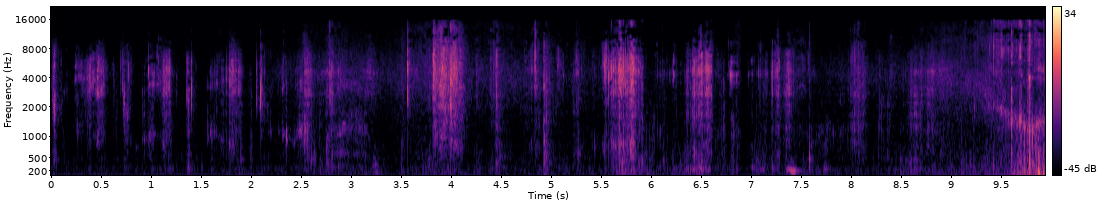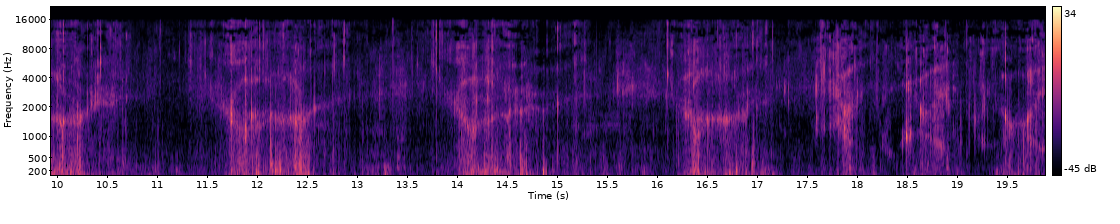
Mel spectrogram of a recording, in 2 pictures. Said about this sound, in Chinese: 来一段咬的音，咬，咬了吧。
